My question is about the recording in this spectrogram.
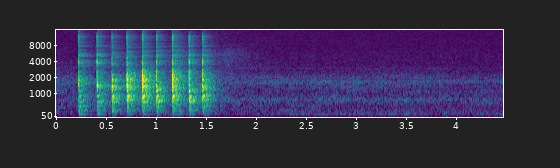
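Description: A quick run of about ten light, sharp taps on a hard object in under a second and a half, each with a short ring, then nothing. The tapping comes while handling makeup during loose-pigment eyeshadow application.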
